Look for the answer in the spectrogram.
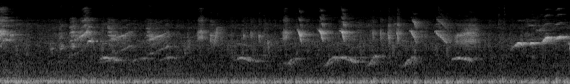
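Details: Two champion long-tailed shrikes, local Madura and local Bojonegoro birds, placed side by side: a varied stream of short chirps and quick slurred whistles, some rising then falling, with a steady low hum underneath.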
